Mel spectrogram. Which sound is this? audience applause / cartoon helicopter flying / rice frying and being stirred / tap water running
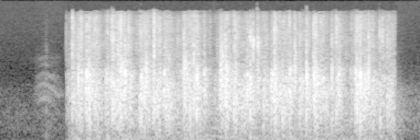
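audience applause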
